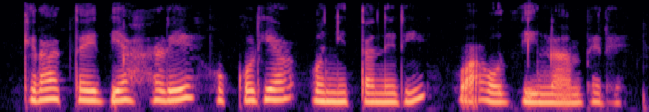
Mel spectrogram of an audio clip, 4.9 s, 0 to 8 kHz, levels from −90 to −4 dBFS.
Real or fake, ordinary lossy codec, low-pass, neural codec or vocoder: real; none; none; none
